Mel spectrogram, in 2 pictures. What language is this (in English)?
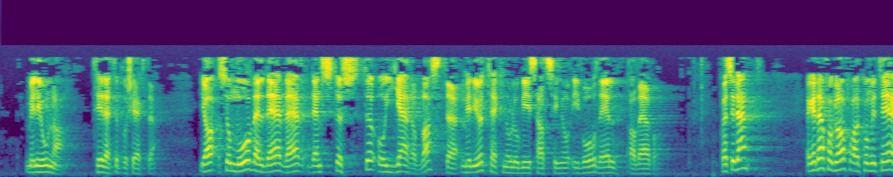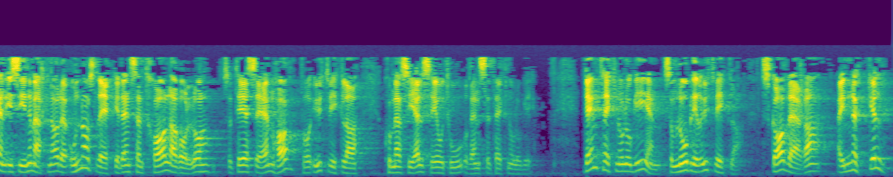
Norwegian Nynorsk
